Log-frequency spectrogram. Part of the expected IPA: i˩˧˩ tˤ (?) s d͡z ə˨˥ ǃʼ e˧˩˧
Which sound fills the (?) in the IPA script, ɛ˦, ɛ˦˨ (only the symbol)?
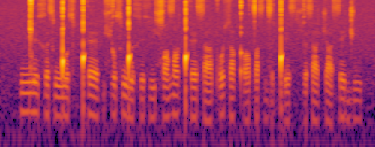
ɛ˦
